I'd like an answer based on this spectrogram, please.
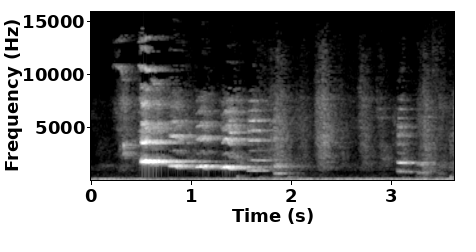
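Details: Puppy whine from a litter of six Labrador Retrievers playing indoors in their puppy room: a loud, high yelp falls into a drawn-out descending whimper, and a shorter whine follows near the end over a low background hum.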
